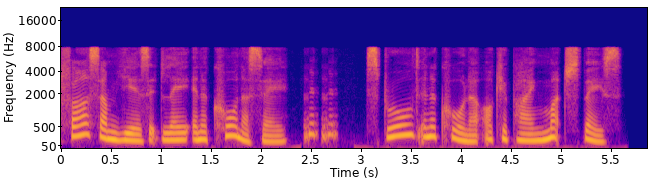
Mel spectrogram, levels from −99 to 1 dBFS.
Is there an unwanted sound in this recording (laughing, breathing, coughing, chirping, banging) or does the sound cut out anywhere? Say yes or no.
yes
